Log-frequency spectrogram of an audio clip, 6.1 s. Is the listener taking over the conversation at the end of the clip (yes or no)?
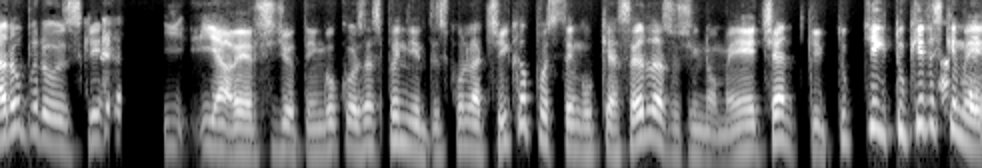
yes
